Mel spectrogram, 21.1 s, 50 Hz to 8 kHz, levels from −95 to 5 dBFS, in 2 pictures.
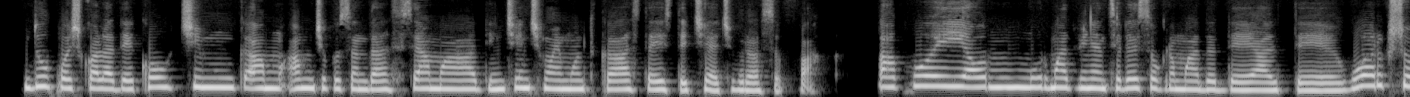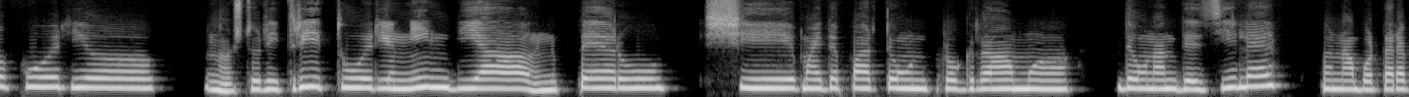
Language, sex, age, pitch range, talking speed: Romanian, female, 20-39, 210-245 Hz, 150 wpm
